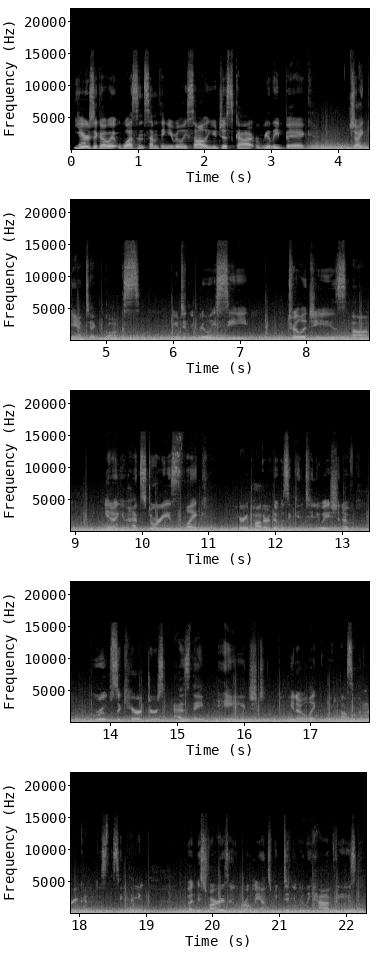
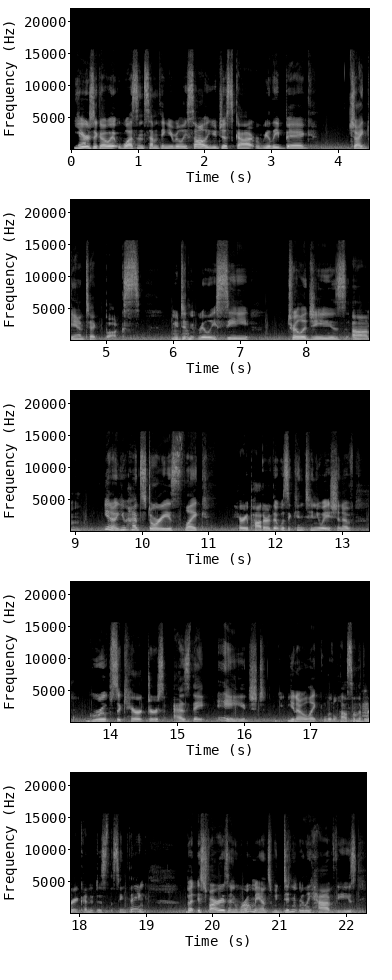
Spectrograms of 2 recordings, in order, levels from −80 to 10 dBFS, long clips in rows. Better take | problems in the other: second | wind noise on the microphone; heavy; from 3.5 s on; 1 dB below the speech; occasional gusts in the second

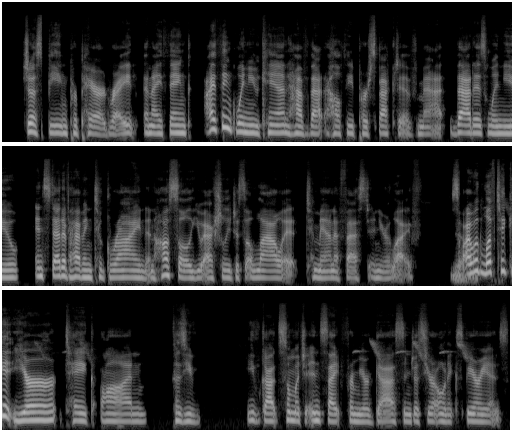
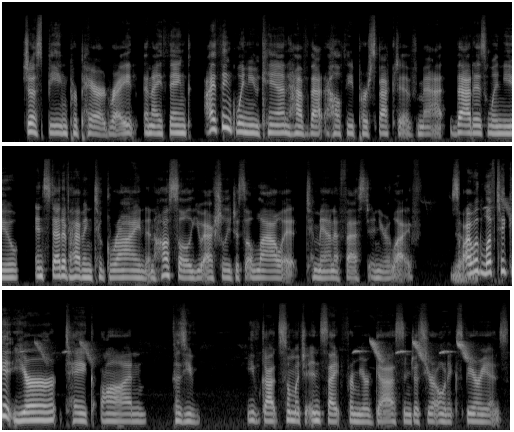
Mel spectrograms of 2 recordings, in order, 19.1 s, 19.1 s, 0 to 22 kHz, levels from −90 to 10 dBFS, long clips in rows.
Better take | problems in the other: first | animal sounds; loud; throughout; 9 dB below the speech; faint in the first

